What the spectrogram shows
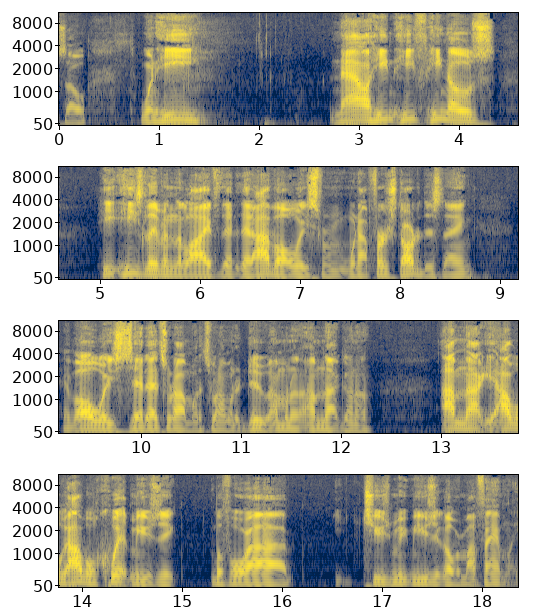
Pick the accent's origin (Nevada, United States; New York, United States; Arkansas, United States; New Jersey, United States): Arkansas, United States; also born or lived in Memphis, Tennessee; in Arkansas where we grew up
